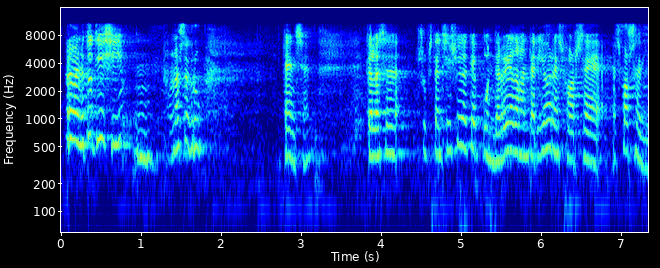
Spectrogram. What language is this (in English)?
Catalan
